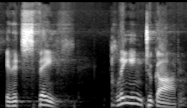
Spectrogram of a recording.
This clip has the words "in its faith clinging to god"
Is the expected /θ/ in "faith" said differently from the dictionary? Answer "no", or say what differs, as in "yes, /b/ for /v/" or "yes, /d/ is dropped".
no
